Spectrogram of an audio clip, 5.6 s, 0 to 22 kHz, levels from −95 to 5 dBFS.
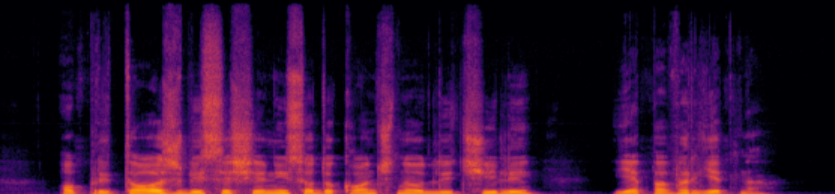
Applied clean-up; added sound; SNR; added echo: neural mask model DeepFilterNet 3.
